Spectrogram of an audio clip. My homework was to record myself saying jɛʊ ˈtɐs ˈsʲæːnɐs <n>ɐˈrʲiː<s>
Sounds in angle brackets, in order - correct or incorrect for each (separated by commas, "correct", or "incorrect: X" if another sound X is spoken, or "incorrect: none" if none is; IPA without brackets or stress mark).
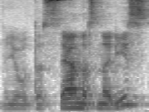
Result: correct, correct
